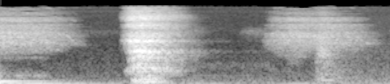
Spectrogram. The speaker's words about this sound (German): Und wenn ich ausatme durch die Nase, geht der Bauch rein und das Einatmen geschieht von alleine.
